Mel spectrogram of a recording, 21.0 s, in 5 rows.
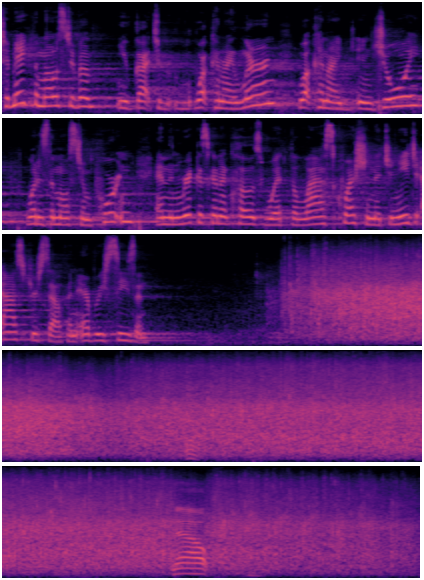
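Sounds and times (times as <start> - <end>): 
speech: 0.0 - 10.0, 18.5 - 19.1
crowd applause: 11.0 - 20.9.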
